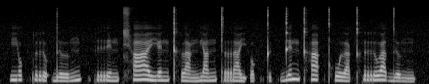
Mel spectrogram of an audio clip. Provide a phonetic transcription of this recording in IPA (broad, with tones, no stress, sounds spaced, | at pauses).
j o˦˥ k̚ p r u˨˩ ʔ d ɯː˩˦ ŋ | p r i˩˦ n t͡ɕʰ aː˥˩ j e˧ n kʰ l a˩˦ ŋ j a˦˥ n t r a˨˩ j ʔ o˨˩ k̚ t ɯ˨˩ k̚ d e˥˩ n kʰ a˦˥ ʔ kʰ w ɯ˩˦ a̯ kʰ r u˥˩ a̯ d ɯ˨˩ ŋ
